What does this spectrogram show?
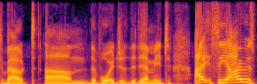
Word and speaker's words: Demeter: because here's the thing: this is based on the name comes from Greek mythology, and so there's all kinds of variations of the English pronunciation, the Greek pronunciation, the Americanized English pronunciation. There's all different versions. So we just wanted to give a consistency so everybody, and it sounds good on the ear. It's Demeter.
